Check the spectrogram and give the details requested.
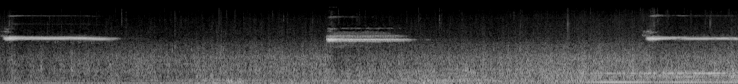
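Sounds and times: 
varied thrush eerie whistled song: 0.0s - 1.2s, 3.3s - 4.3s, 6.4s - 7.3s
steady rain-like hiss: 0.0s - 7.3s.

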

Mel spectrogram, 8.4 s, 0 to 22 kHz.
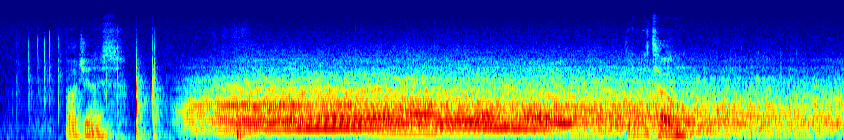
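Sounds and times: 
speech: 0.7s - 1.3s, 6.6s - 7.0s
Lamborghini sports car engine revving: 1.7s - 8.4s.

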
